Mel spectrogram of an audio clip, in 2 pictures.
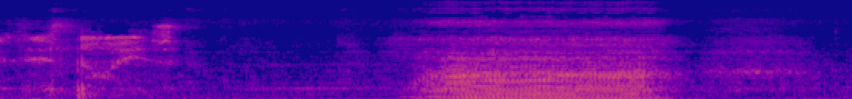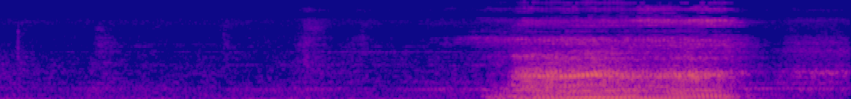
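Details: Two long, low, rumbling snoring breaths about five seconds apart over quiet room noise; snoring.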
